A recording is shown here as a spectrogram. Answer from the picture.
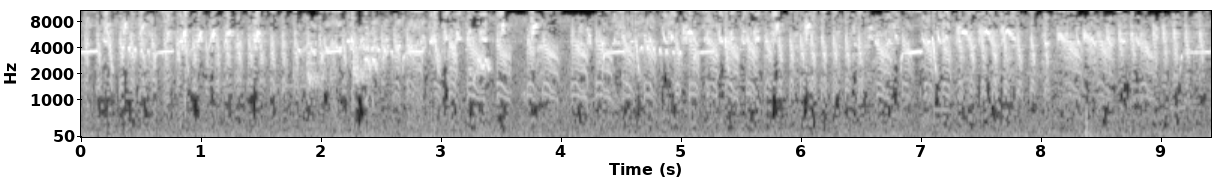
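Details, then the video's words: Small songbirds in a lure recording meant to bring hard-to-descend birds down, including ciblek, kutilang, trucuk, sogon and perenjak: a continuous wall of high, rapid twittering with scattered thin whistled notes throughout. "SUARA PIKAT BURUNG KECIL burcil AMPUH"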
